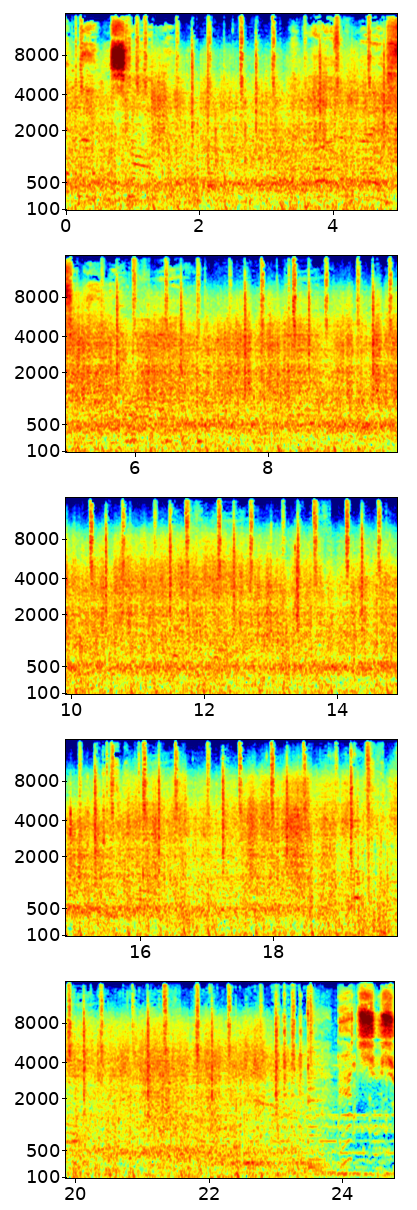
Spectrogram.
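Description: Steady rushing wind noise on the camera microphone and a low rumble from a kite buggy's wheels rolling fast over hard sand, with background music underneath.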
